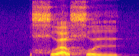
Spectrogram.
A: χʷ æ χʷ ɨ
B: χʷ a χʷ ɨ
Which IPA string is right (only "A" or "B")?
B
